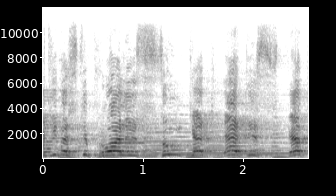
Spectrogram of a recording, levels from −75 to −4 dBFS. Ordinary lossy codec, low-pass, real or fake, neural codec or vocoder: Opus, 64 kbps; 10.8 kHz; real; none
